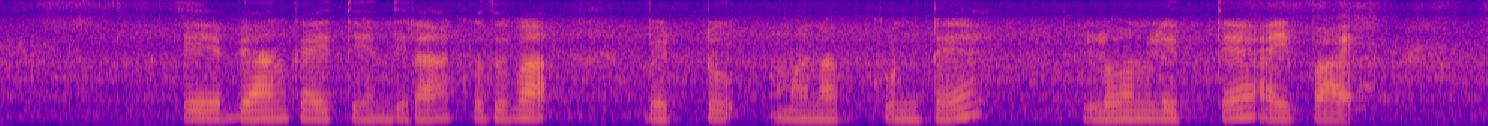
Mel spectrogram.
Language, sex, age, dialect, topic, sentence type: Telugu, female, 18-24, Telangana, banking, statement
